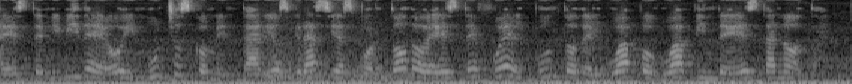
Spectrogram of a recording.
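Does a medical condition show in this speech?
No.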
